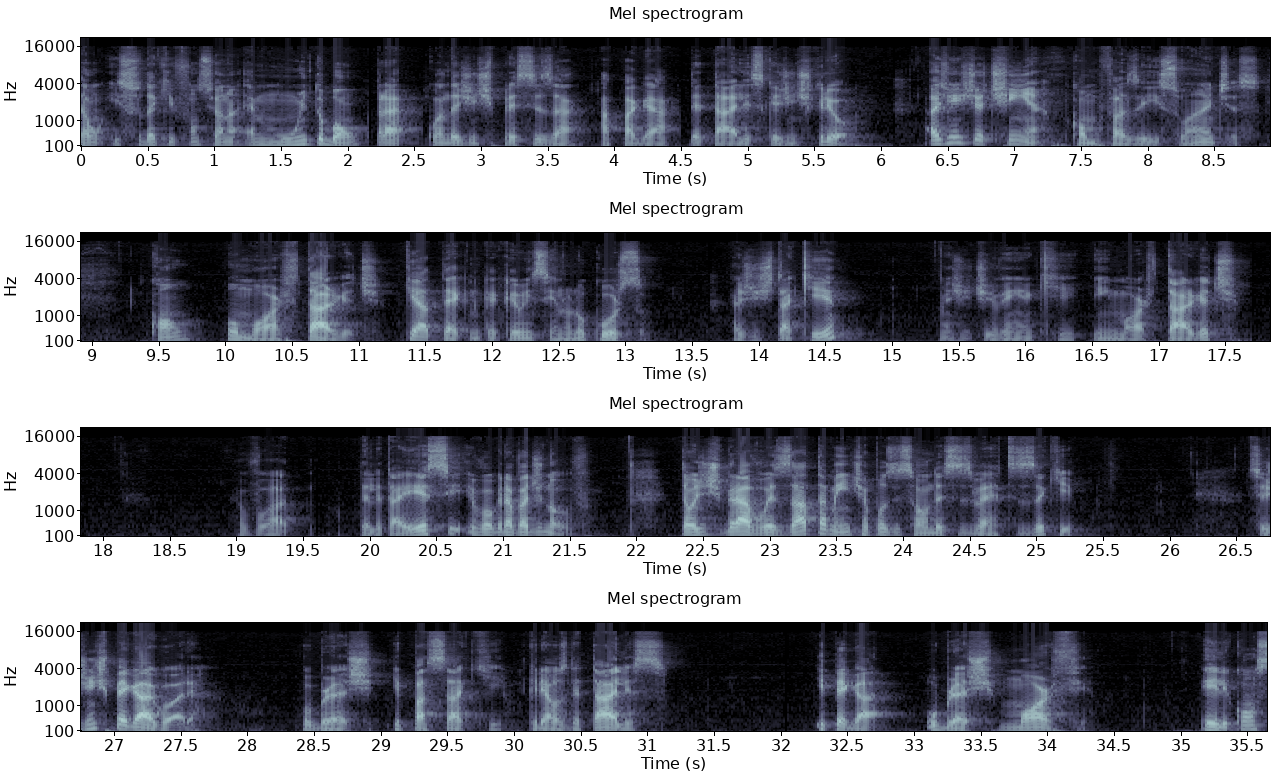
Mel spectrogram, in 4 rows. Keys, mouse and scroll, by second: 0.0 click, 0.2-1.3 drag, 2.1-4.8 drag, 5.1-7.3 drag, 7.5-9.5 drag, 10.0 alt+double click, 11.3-13.1 alt+drag, 15.3-16.4 drag, 17.6-20.1 drag, 20.9 click, 22.5 alt+click, 23.0 right click, 26.3 click, 28.0 click, 29.1-32.0 drag, 32.4 click, 34.1 click, 35.2 click.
